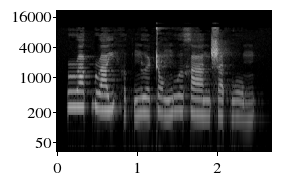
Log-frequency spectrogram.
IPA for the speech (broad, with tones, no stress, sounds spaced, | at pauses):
ɹ a˦˥ k̚ ɹ a˧˥ j h ə˨˩ k̚ n ɨ˨˩˦ ə̯ ʈ ɔ˨˩ ŋ u˧ ə̯ x aː˨˩ n ʂ a˨˩ t̚ w o˨˩˨ m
